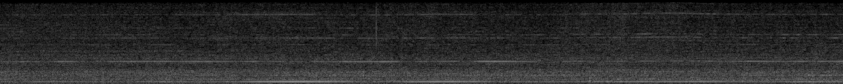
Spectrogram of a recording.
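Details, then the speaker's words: Hoover FloorMate Deluxe hard floor scrubber in wash mode on tile, clean tank about one-third vinegar in tap water: steady, even motor hiss with a constant mid-pitched hum, no surging or grinding; normal running. "I turned it on to wash, and I'm pushing, that's what that looks like."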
